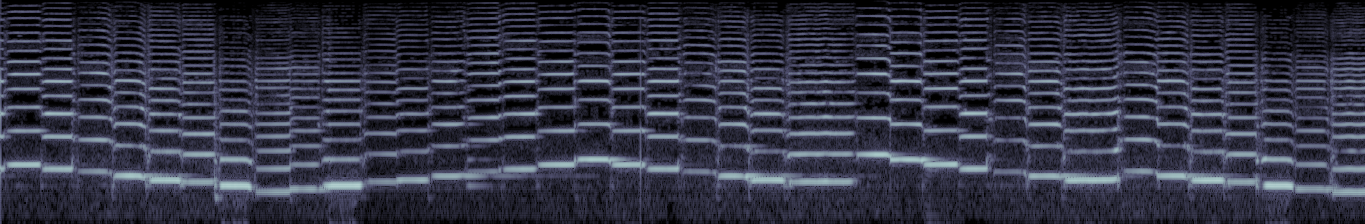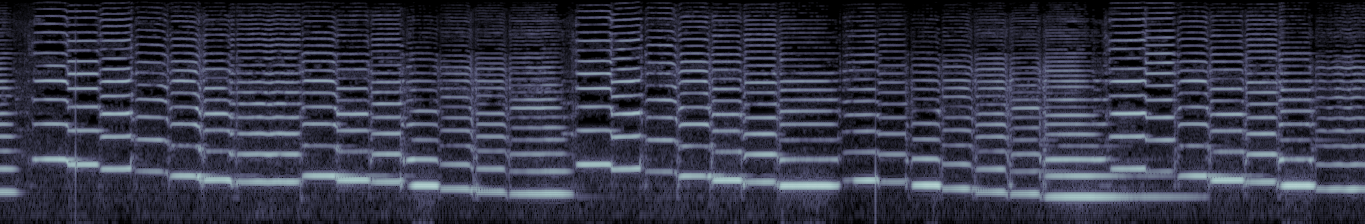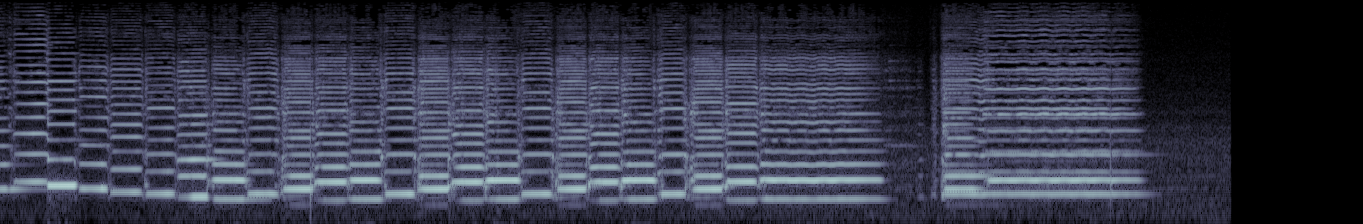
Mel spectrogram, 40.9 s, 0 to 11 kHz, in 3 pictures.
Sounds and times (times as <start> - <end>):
Violin, fiddle: 0.0 - 39.0.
